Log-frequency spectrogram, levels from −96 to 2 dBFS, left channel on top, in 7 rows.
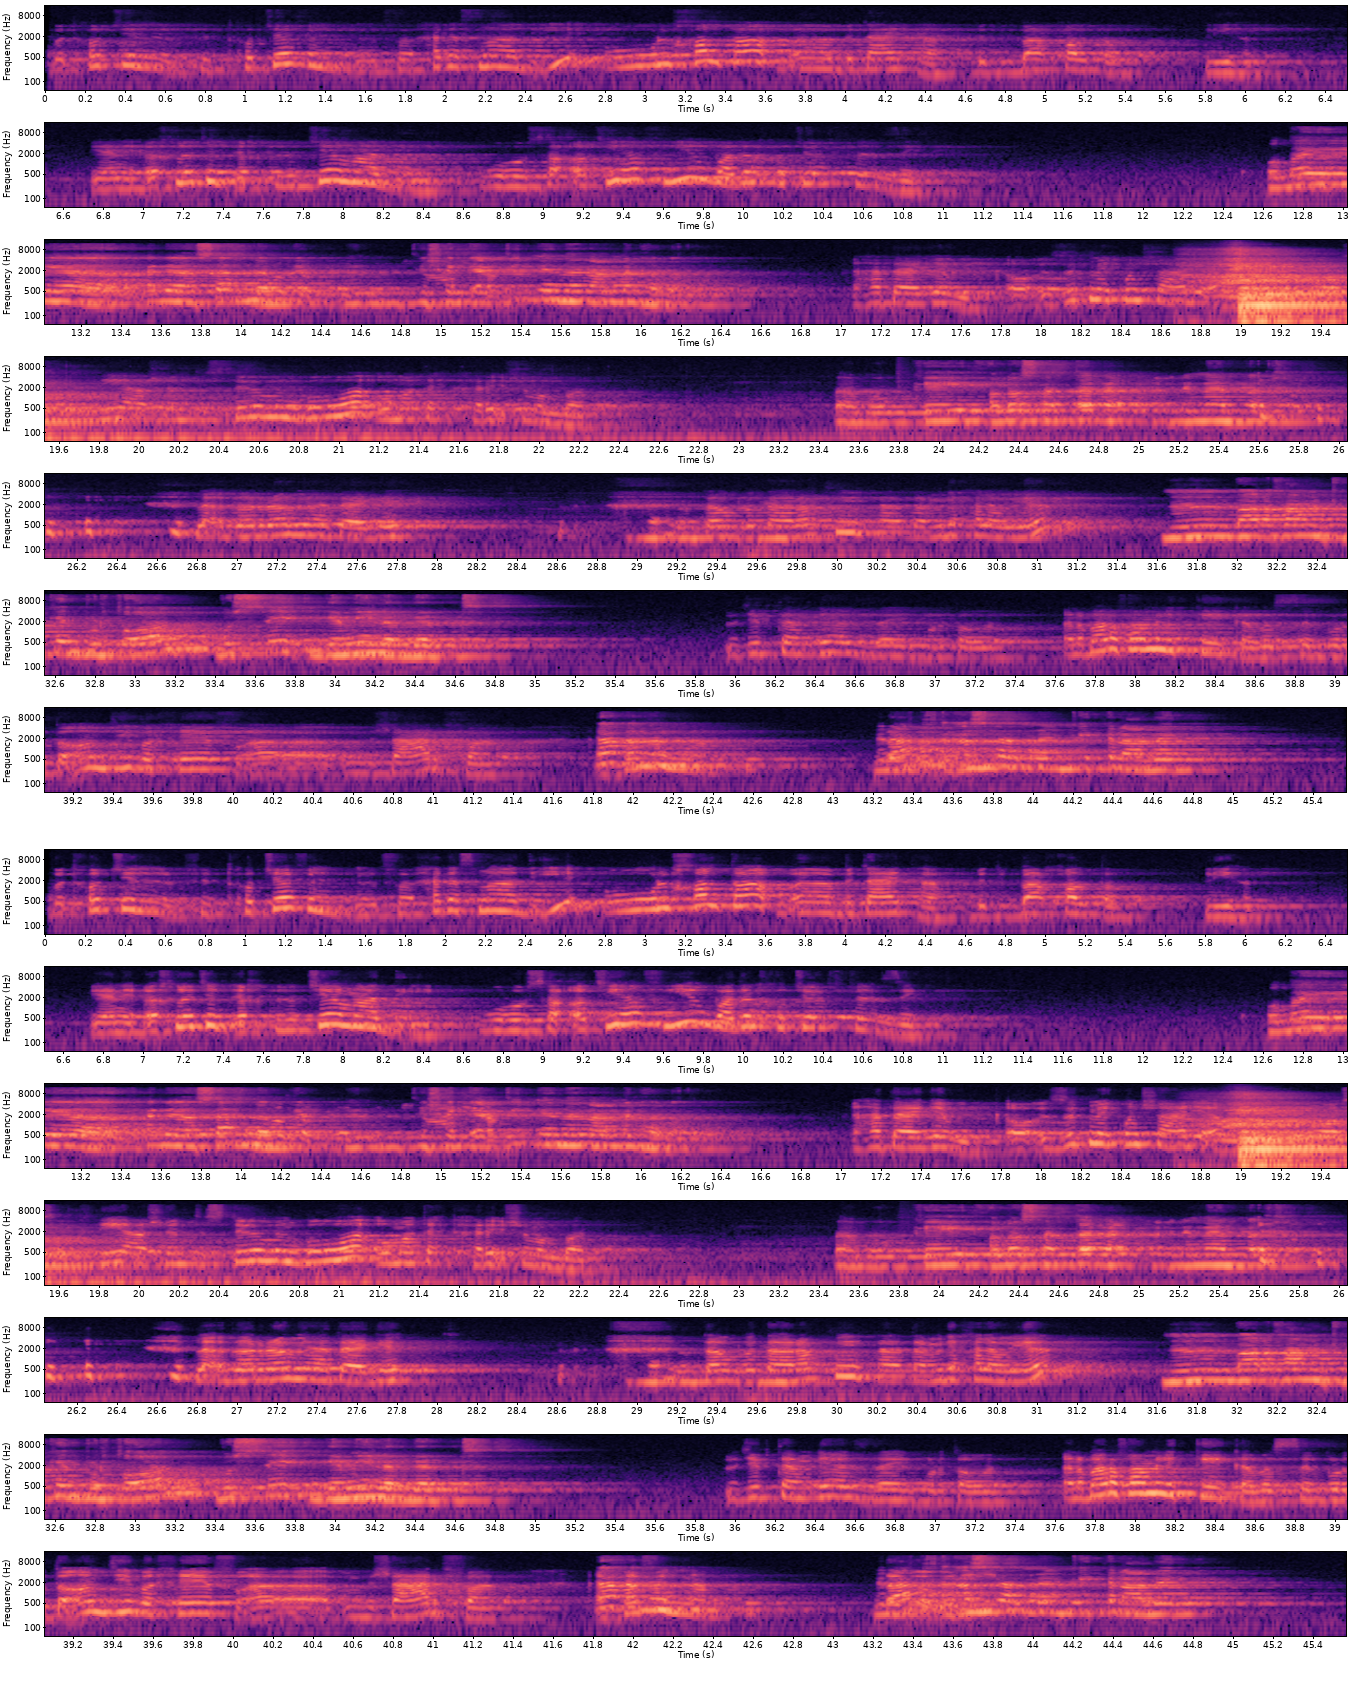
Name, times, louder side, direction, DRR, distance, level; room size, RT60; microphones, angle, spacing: voice 1, 0.0-5.4 5.8-6.0 6.7-10.9 14.0-14.5 14.9-15.3 17.0-22.3 24.7-24.9 25.6-25.7 26.0-27.9 28.8-31.1 35.9-37.4 37.6-41.3 41.8-42.6 43.3-43.8, right 3 dB, 85° right, 4 dB, 1.9 m, -28 dB
voice 2, 12.6-16.2 23.5-24.9 25.1-25.6 29.0-29.3 29.6-29.8 31.6-34.7 41.8-42.1 43.2-44.7, right 1 dB, ahead, 1 dB, 4.3 m, -26 dB
sound 1, 18.7-27.9 28.3-28.5 29.4-30.2, left 1 dB, 75° left, 6.8 m, -27 dB
26.0 x 17.5 x 9.4 m, 1.5 s
head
